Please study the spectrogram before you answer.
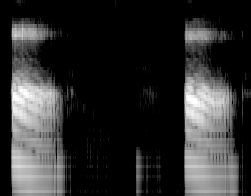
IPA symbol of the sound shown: ɔ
